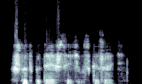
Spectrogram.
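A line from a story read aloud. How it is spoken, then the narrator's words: Plain question. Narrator (Russian): спросил Пол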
